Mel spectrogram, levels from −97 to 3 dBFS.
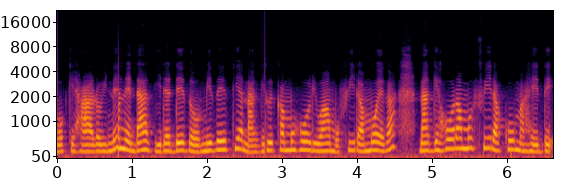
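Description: At 0.82 s, just before "nĩndathire ndĩthomithetie na", and again at 2.77 s, before "mũhuri wa mũbira mwega", compressed frames are skipped. The speech jumps ahead by about half a second, then a tenth.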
